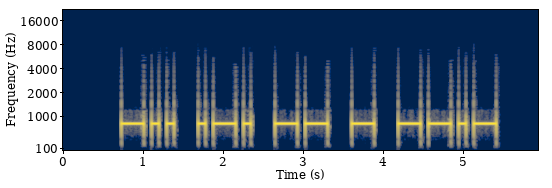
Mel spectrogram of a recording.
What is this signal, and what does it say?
Morse code, heard as a keyed tone, about 13 wpm, 800 Hz. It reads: DRMTQ
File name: LEZIONI / 4 Q1 12wpm 2028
